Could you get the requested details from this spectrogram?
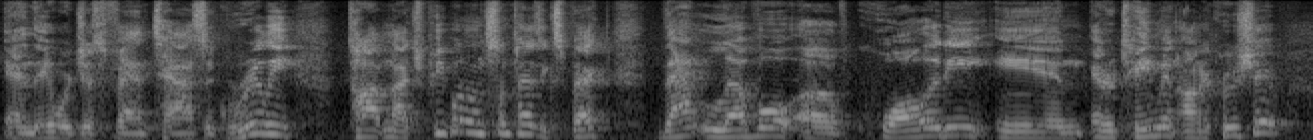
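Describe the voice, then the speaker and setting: A man's voice: a little high, animated, normal speed, hardly any pauses. A man doing a casual interview in an enthusiastic, upbeat way. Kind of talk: casual vlog-style interview. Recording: noisy with ambient background sound.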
